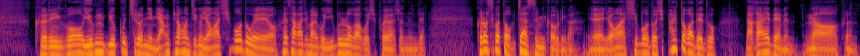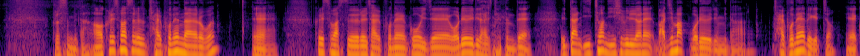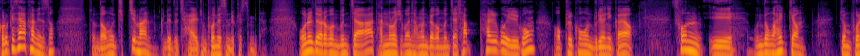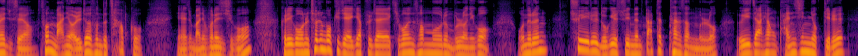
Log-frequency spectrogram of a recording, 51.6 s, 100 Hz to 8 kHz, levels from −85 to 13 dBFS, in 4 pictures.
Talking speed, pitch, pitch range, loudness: 305 characters per minute, 115 Hz, 100-135 Hz, -18 LUFS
